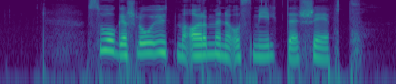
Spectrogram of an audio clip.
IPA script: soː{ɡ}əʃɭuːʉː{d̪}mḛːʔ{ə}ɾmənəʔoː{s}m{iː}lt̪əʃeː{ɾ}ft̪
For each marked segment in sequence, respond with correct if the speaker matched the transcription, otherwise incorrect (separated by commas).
correct, incorrect, incorrect, correct, correct, incorrect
